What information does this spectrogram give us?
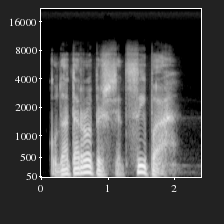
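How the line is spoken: Smoky bass question. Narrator (Russian): поинтересовался Гомес прокуренным басом

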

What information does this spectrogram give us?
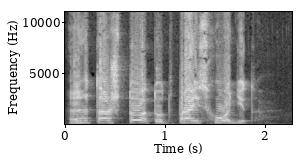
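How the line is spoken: Loud alarmed shout. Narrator (Russian): разглядевшая закрытые глаза громко закричала

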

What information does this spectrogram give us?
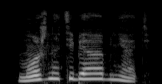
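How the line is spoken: Bolder yet timid request. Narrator (Russian): уже смелее заговорила она, робко попросив

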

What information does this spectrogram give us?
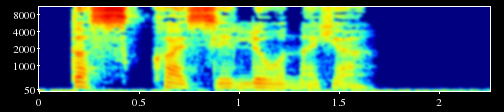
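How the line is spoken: Gloomy sigh. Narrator (Russian): Уныло вздохнул Нерт

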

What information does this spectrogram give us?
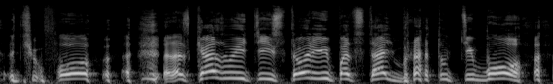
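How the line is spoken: Chuckling. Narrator (Russian): Хохотнул фламандец

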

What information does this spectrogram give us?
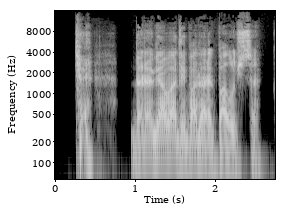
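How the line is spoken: Chuckling. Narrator (Russian): хохотнул Василий

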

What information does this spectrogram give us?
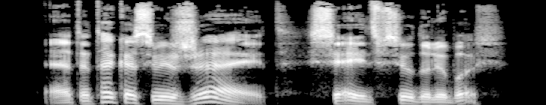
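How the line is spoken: Purring. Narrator (Russian): промурлыкал Валме

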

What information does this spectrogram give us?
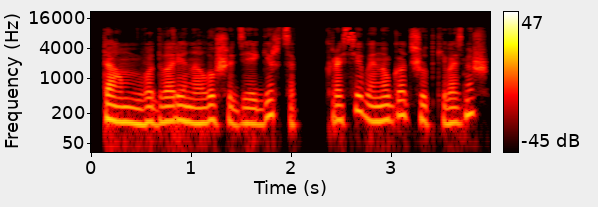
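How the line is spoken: Whispered question. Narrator (Russian): спросила шепотом у хозяйки

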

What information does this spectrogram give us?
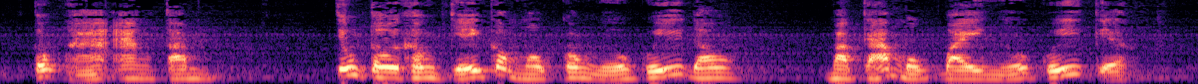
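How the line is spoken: Smiling. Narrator (Vietnamese): A Thừa Cổn mỉm cười nói

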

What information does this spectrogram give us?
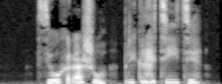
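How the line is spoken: Whispering, unfamiliar voice. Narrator (Russian): зашептала я, не узнавая свой голос

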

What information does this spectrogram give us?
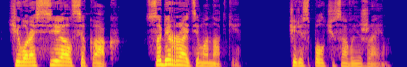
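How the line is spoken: Clipped, distinct, vicious. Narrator (Russian): внятно, злобно отчеканил

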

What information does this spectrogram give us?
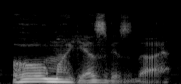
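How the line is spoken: Sad. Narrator (Russian): Грустно произнес он

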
